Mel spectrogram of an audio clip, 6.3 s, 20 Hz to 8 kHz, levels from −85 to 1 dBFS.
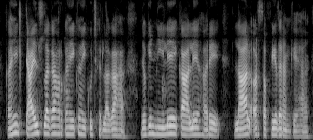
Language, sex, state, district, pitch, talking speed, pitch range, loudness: Hindi, male, Jharkhand, Garhwa, 140 Hz, 190 wpm, 125-155 Hz, -20 LUFS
